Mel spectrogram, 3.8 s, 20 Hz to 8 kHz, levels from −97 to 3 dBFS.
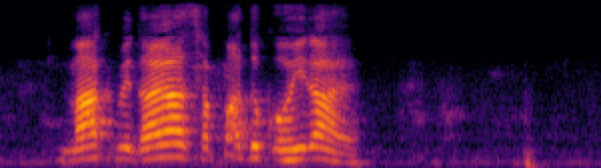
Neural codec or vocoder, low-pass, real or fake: codec, 24 kHz, 0.9 kbps, WavTokenizer, medium speech release version 1; 7.2 kHz; fake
